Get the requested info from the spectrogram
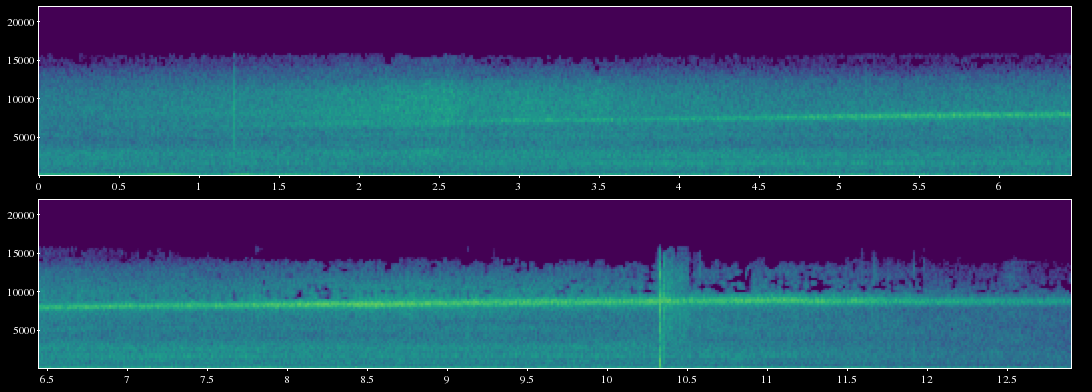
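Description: Electric passenger train passing at speed, with a thin high whine that climbs slowly in pitch through the passage. A low, gusty wind rumble on the microphone runs underneath, and there is a single sharp click about ten seconds in.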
